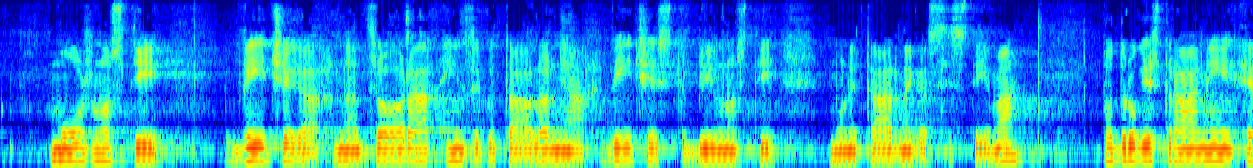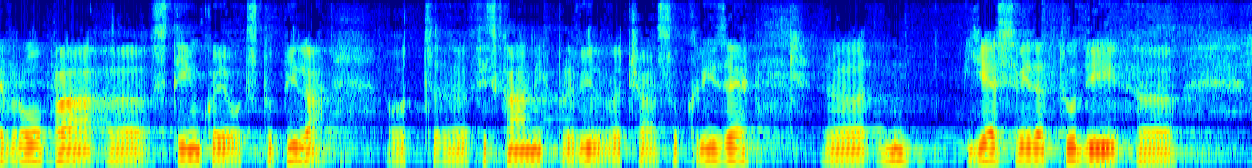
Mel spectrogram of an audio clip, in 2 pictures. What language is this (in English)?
Slovenian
